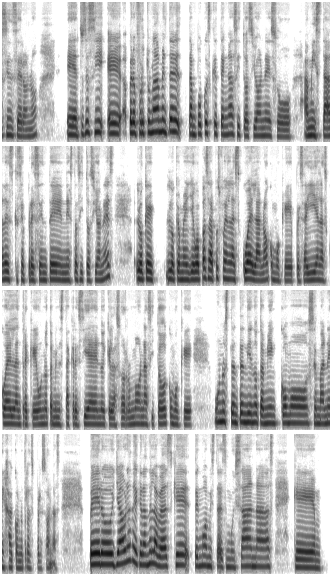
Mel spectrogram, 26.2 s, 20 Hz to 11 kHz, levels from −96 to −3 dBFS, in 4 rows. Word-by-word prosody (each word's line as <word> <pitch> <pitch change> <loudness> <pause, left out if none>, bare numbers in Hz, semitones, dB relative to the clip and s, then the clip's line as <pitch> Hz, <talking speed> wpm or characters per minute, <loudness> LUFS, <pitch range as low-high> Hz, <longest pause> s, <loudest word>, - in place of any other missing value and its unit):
ser - - -7
sincero, 180 -4 -4
¿no? 175 +6 -8 0.6
Entonces 205 +5 +1
sí, 260 -1 0
eh, 235 -1 +3 0.2
pero 245 0 +8
afortunadamente 260 +2 +4
tampoco 220 +2 +1
es 240 - -5
que 225 - -2
tenga 215 +1 -3
situaciones 180 -3 -5
o 155 -1 -4 0.2
amistades 180 0 0
que 170 - -15
se 175 - -5
presenten 170 +1 -1
estas 170 +2 -5
situaciones. 175 - -5 0.4
Lo 190 -2 +4
que 185 -3 +3 0.2
lo 195 -2 +1
que 190 - +2
me 180 -1 +1
llegó 180 +1 +5
a 180 - +1
pasar, 215 -2 +3
pues, 225 -2 -6
fue 205 - -1
en 195 - -2
la 185 - +1
escuela, 180 -2 +3
¿no?, 175 +3 -4
como 165 -3 -7
que 155 0 -5
pues 155 0 -10
ahí 170 +2 -1
en 175 - -3
la 170 - -3
escuela, 175 +2 -1
entre 165 -1 -5
que 160 0 -3
uno 170 +1 -4
también 165 0 -4
está 165 +1 -8
creciendo 170 +1 -3
y - - -8
que 160 - -6
las 155 -1 -5
hormonas 165 +1 -5
y 165 - -10
todo, 170 +2 -2
como 165 -4 -5
que 155 0 -4 0.4
uno 230 -1 +2
está 220 - -2
entendiendo 210 0 +2
también 190 -1 0
cómo 195 0 0
se 185 0 -6
maneja 180 0 -3
con 170 -1 -7
otras 170 0 -10
personas. 165 - -12 0.6
Pero 255 0 +9
ya 265 +2 +4
ahora 310 +5 +3
de 310 -5 +1
grande, 250 +2 +2
la 265 -2 +4
verdad 215 -1 +5
es 215 0 -7
que 245 -2 0
tengo 225 +1 -2
amistades 200 -3 -4
muy 190 -1 -5
sanas 210 0 -2 0.4
que 185 -3 +1
185 Hz, 180 wpm, -22 LUFS, 170-215 Hz, 0.6 s, Pero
